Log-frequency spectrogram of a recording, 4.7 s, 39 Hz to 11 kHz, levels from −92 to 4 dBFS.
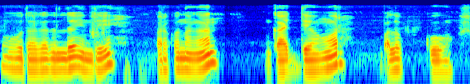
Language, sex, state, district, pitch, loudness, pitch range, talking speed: Chakma, male, Tripura, West Tripura, 105 Hz, -21 LUFS, 100-120 Hz, 115 wpm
